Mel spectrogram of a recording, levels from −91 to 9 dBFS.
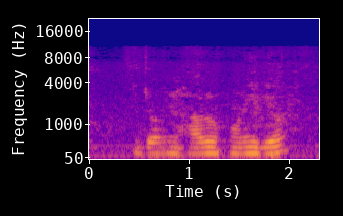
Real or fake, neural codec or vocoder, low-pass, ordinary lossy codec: real; none; 10.8 kHz; MP3, 48 kbps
